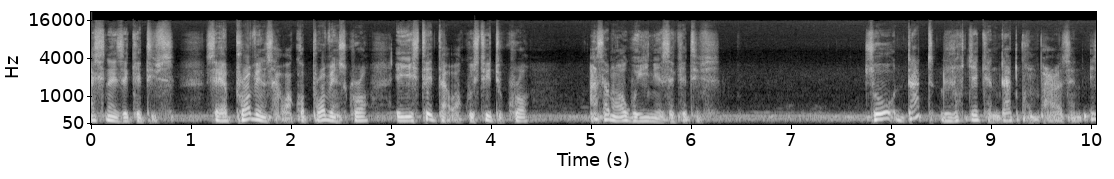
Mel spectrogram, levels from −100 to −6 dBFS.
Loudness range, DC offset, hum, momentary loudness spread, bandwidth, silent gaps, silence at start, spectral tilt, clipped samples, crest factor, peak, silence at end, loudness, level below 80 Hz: 4 LU; under 0.1%; none; 20 LU; 16 kHz; none; 0 s; -4 dB/octave; under 0.1%; 18 dB; -8 dBFS; 0 s; -24 LUFS; -64 dBFS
